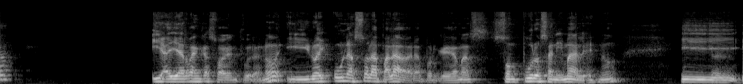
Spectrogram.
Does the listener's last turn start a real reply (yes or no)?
no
